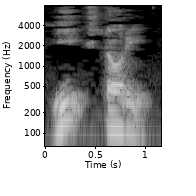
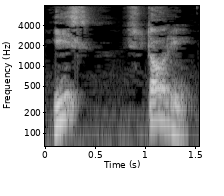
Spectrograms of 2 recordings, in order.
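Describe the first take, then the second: First: It is said smoothly as one word. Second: It is split into two separate words.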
